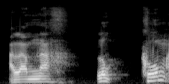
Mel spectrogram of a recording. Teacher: Jadi tebal dulu ketemu huruf qaf tapi tidak boleh mantul, kemudian baru keluarnya berikutnya adalah huruf hidupnya berupa huruf kaf.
